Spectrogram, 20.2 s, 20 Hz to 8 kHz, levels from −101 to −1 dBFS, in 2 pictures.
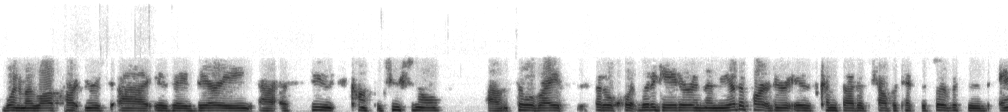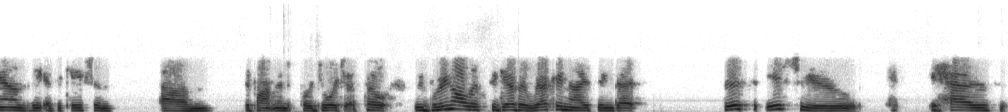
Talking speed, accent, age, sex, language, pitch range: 145 wpm, American, 40-59, female, English, 170-215 Hz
